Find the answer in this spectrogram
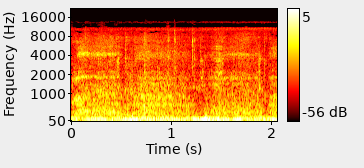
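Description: A bicycle rolling over grass: a steady low rumble and hiss from the tyres and frame, with a few faint ticks.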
